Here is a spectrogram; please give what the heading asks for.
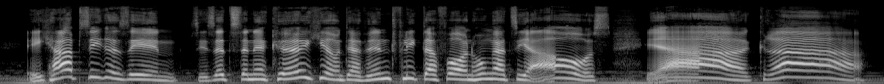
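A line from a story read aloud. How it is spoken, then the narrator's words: Bird calling out. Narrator (German): rief der Vogel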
